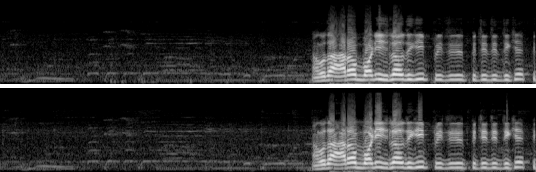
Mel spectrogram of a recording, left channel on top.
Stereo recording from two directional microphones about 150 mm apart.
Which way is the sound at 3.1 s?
25° left (ahead or behind).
